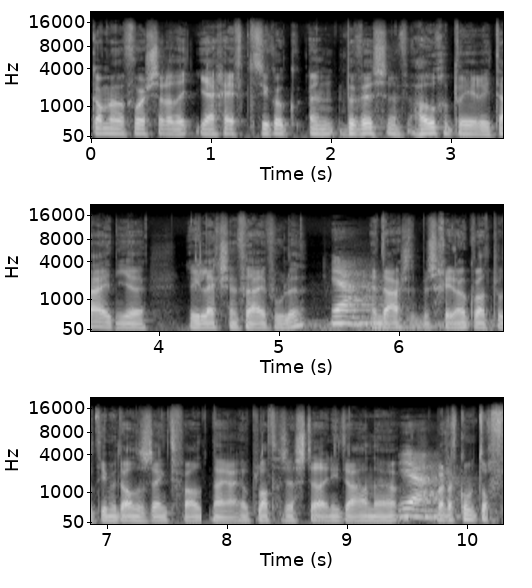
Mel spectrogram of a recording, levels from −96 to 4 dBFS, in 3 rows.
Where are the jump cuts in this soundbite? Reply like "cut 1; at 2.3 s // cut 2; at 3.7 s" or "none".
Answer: cut 1; at 3.6 s // cut 2; at 6.8 s // cut 3; at 7.8 s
